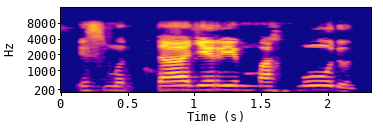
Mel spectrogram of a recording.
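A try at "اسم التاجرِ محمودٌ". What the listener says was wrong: Jangan segan-segan tanwinnya. Mahmudun. Ismut tajiri Mahmudun.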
